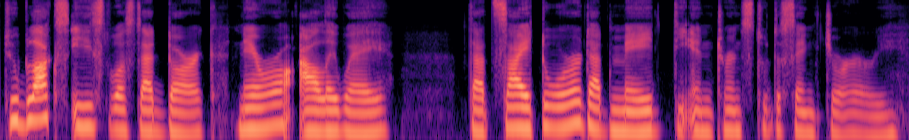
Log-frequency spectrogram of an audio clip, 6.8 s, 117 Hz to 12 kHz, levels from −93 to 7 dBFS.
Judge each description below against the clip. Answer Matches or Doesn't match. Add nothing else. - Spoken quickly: Doesn't match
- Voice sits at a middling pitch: Matches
